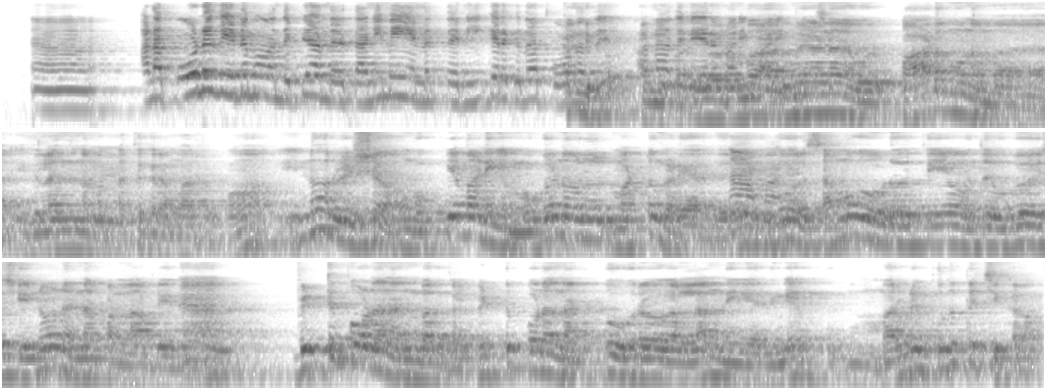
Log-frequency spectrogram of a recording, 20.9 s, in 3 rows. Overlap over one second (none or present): present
